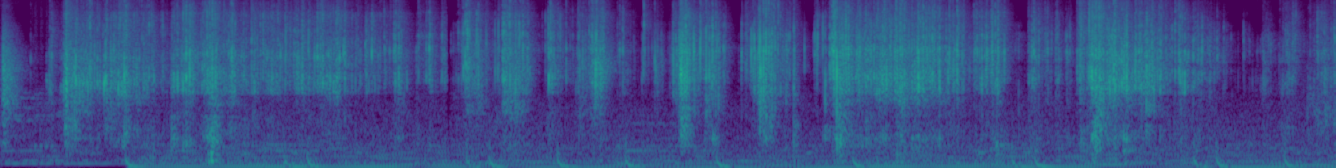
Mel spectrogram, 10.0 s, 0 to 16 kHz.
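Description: Thin clear plastic bag crinkling as it is handled and opened to take out an 18650 lithium-ion cell: irregular, crisp crackling that dies down near the end.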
